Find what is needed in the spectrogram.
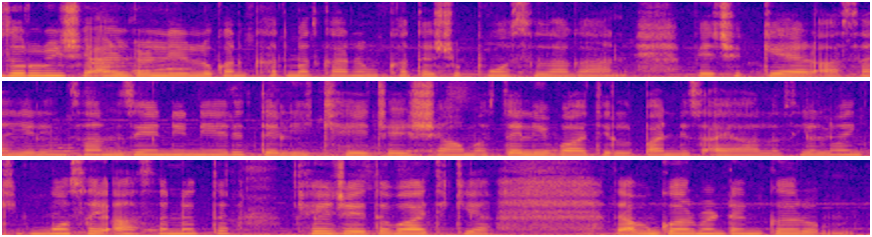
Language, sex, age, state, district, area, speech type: Kashmiri, female, 18-30, Jammu and Kashmir, Srinagar, rural, spontaneous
